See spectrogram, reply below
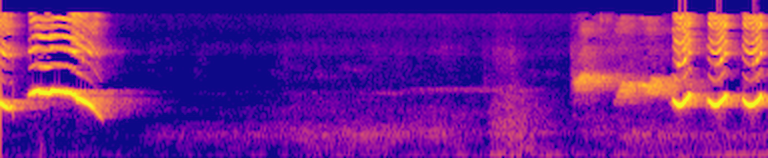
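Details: Wild-style song of an old wild-caught laughingthrush, used to spur other birds and teach young ones: one long arched whistle, a quiet gap with faint rustling, then buzzy notes and three quick looping whistles.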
